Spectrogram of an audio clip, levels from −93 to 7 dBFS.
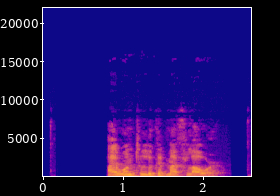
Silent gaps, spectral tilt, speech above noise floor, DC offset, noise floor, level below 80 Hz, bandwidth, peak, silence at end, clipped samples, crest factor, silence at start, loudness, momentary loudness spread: none; -7 dB/octave; over 71 dB; under 0.1%; under -90 dBFS; -62 dBFS; 9.2 kHz; -4 dBFS; 0.4 s; under 0.1%; 18 dB; 0.8 s; -20 LUFS; 5 LU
